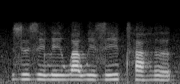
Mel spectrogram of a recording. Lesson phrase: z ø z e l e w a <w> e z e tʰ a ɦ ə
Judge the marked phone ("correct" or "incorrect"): correct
